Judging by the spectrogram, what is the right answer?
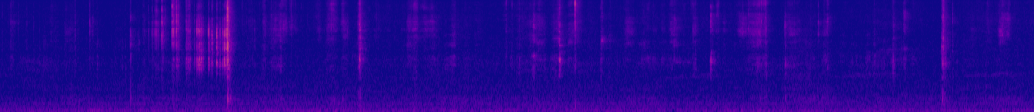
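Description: Small paperboard carton of Maggi chicken stock cubes being opened by hand: a burst of cardboard rustling and scraping about two seconds in, then scattered faint clicks and rustles as the box and its foil-wrapped cubes are handled.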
